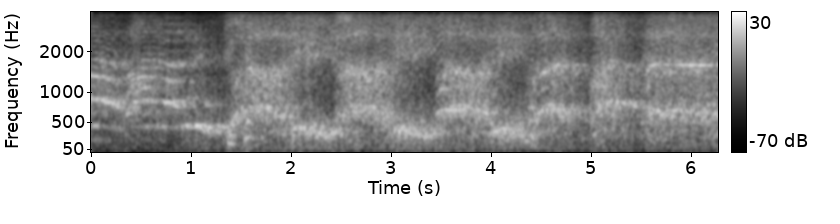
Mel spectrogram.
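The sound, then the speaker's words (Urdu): A large crowd of mourners of Imam Hussain chants religious slogans in loud unison, the voices rising and falling in steady waves without a break. “یہ نعرے آپ کے دشمن کا دل ہلا دینے کے لیے کافی. اس طرح جو پلٹتے ہیں نا قدم, ان قدموں کو روک لیتا ہے یہ نعرہ.”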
